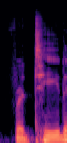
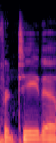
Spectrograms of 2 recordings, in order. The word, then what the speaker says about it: Fertitta: According to Mark Stein of the New York Times, Mark, hit or miss, he's saying that the owner, Fertitta, is that how you say it? I don't want to get it wrong. Fertitta of the Rockets, he was really, really high on Jeff Van Gundy.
